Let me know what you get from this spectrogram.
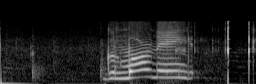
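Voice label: "good morning", English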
